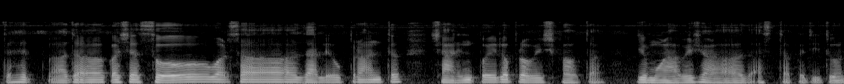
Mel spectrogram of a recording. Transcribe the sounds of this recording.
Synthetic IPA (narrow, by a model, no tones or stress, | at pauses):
t̪əɾɦeat̪akəɕasoʋəɾsad͡zʱaleupɾãnt̪ɕajinpəɦiləpɾəʋeɕkaʋt̪a̰ | d͡ʑimoɭaʋeɕ̬aɭaə̰st̪apet̪it̪uːn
